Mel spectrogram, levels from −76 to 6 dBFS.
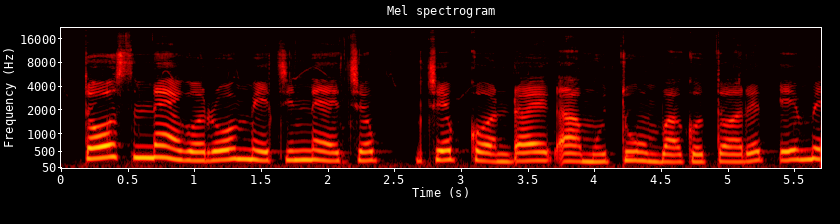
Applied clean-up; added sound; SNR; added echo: none; none; none; none.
